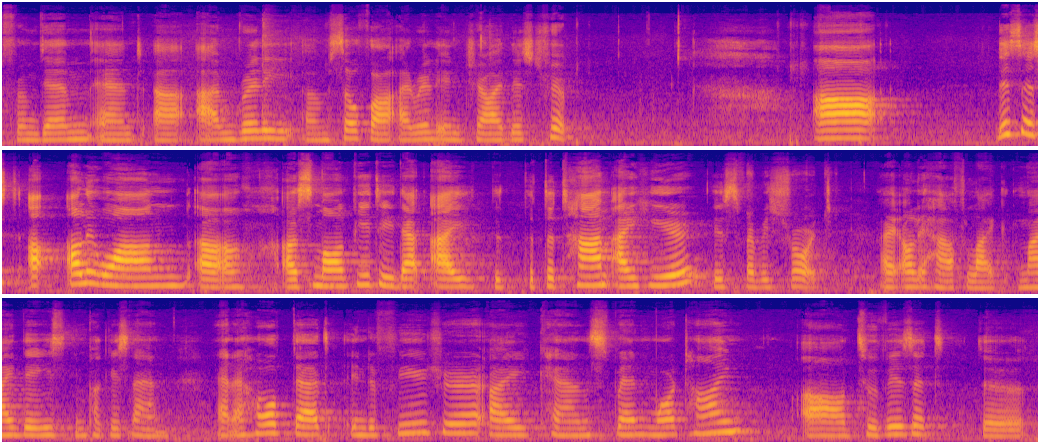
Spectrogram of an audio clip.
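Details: Adult woman; fluent speech.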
